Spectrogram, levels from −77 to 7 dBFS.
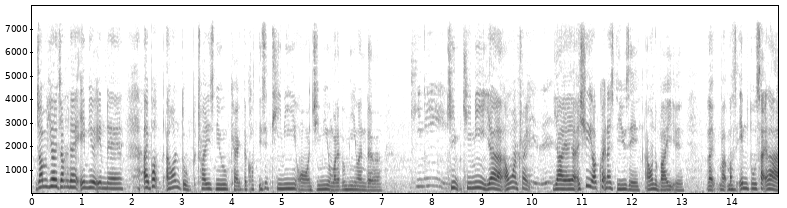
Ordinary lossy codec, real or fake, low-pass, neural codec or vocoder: AAC, 48 kbps; fake; 7.2 kHz; codec, 16 kHz, 8 kbps, FreqCodec, larger model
